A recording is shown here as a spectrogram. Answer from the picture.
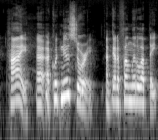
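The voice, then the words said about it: Put-on New York accent. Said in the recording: “the wild New York guy ... Think I can keep the accent?”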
